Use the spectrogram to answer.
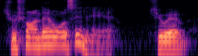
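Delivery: usual speaking voice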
